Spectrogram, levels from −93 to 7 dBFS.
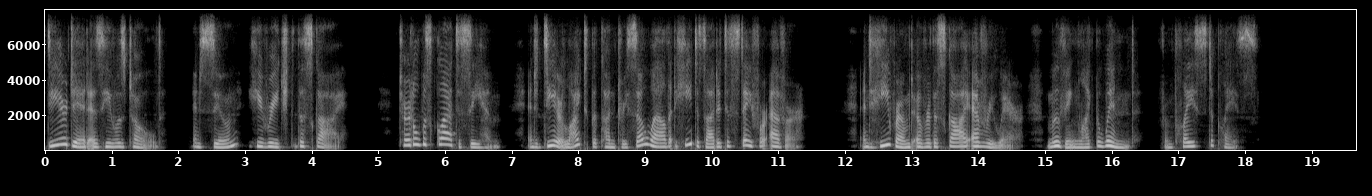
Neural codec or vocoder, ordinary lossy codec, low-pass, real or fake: none; Opus, 24 kbps; 7.2 kHz; real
